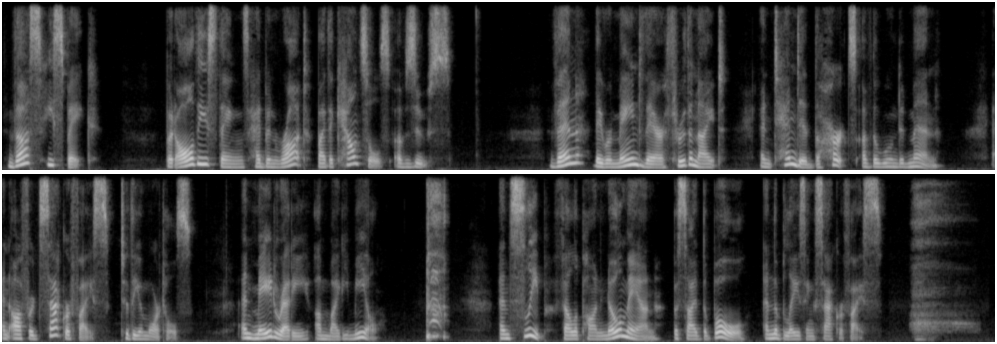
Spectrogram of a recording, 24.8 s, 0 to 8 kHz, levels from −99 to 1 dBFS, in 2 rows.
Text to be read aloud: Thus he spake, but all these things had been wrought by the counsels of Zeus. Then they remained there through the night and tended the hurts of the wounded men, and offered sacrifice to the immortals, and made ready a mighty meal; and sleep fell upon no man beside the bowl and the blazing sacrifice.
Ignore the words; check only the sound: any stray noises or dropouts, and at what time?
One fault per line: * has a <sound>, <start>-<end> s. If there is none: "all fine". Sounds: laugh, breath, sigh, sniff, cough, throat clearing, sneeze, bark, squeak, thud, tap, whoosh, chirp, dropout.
* has a cough, 17.7-18.0 s
* has a sigh, 23.7-24.7 s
